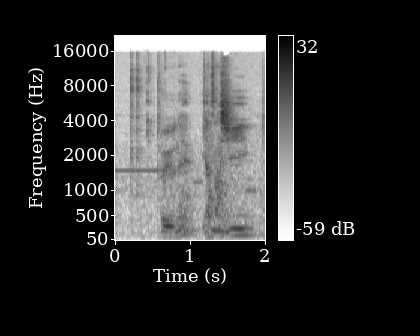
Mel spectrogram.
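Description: Men talking at a table, with a few faint clicks just before the speech resumes.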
